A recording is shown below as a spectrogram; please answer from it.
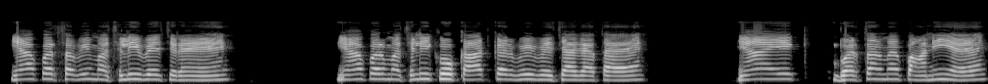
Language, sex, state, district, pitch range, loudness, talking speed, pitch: Hindi, male, Bihar, Saran, 210-245 Hz, -15 LUFS, 145 wpm, 225 Hz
